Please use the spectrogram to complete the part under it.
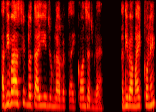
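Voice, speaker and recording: A woman's voice: a little high, creaky, dark tone, dry recording, studio quality. A woman teaching an online class. She questions her students and corrects them firmly. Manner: firm, corrects students directly. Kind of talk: interactive class quizzing students. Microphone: online class microphone.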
